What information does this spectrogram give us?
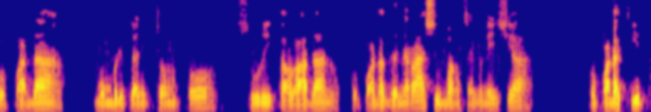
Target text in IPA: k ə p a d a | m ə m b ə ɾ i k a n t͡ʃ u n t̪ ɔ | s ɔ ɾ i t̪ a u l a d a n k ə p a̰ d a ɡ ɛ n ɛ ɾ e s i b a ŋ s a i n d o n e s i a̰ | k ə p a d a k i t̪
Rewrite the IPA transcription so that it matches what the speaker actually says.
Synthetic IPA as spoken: k ə p a d a | m ə m b ə ɾ i k a n t͡ʃ ɔ n t̪ ɔ | s u ɾ i t̪ a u l a d a n k ə p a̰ d a ɡ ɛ n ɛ ɾ a s i b a ŋ s a i n d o n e s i a̰ | k ə p a d a k i t̪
